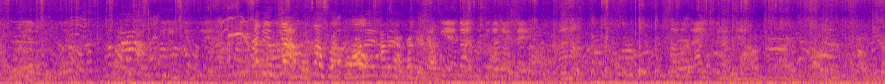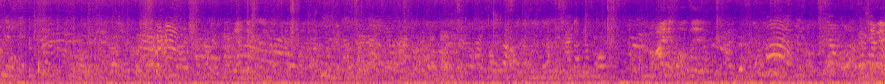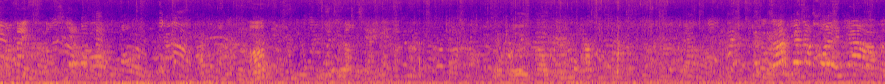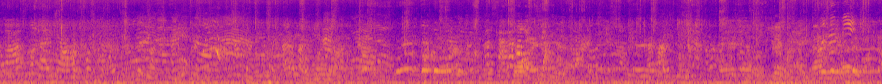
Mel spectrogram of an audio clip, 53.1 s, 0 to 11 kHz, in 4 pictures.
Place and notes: tuman, Keelung - Playing in the water
The pool area, Children play in the water, Sony PCM D50
基隆市 (Keelung City), 中華民國, 24 June 2012, ~14:00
